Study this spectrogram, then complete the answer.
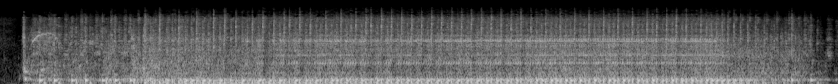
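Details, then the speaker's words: Ariens 24" Deluxe snowblower, single-cylinder, after carburetor and jet cleaning for hard starting blamed on bad gas, started in the garage: catches quickly and settles into a steady, even putter with no stumbling; normal running. "all right fired up we're going outside guys because i'm not going to have all that exhaust in here"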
